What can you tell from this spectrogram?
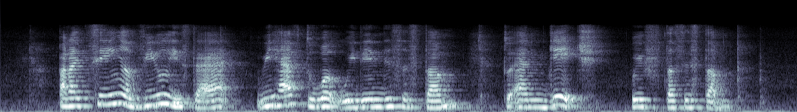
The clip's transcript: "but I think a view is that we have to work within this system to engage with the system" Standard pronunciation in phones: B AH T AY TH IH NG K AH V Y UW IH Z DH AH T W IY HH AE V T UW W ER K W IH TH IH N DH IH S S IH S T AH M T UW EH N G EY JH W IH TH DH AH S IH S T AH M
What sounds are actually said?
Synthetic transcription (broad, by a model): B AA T AY S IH NG AH V Y UW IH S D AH T W IY HH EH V T UW W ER K W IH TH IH N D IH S S IH S T AH M T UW EH N G EY JH W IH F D AH S IH S T AH M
